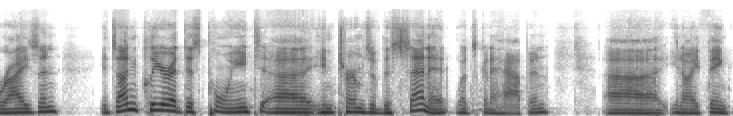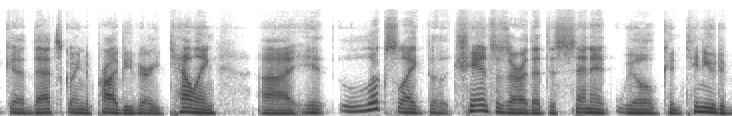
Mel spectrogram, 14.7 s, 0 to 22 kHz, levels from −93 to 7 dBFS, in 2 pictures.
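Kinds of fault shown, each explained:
lost packet rebuilt from error correction: lost audio was replaced by a low-bitrate copy carried in the next packet, leaving no gap but a rougher, noisier stretch, notably from 2.95 to 3.33 s and 3.40 to 3.58 s.
short concealed packet loss: roughly 20 ms arrived too late, so the decoder extended the preceding sound, producing brief smears near 3.35 s and 6.50 s before blending back.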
